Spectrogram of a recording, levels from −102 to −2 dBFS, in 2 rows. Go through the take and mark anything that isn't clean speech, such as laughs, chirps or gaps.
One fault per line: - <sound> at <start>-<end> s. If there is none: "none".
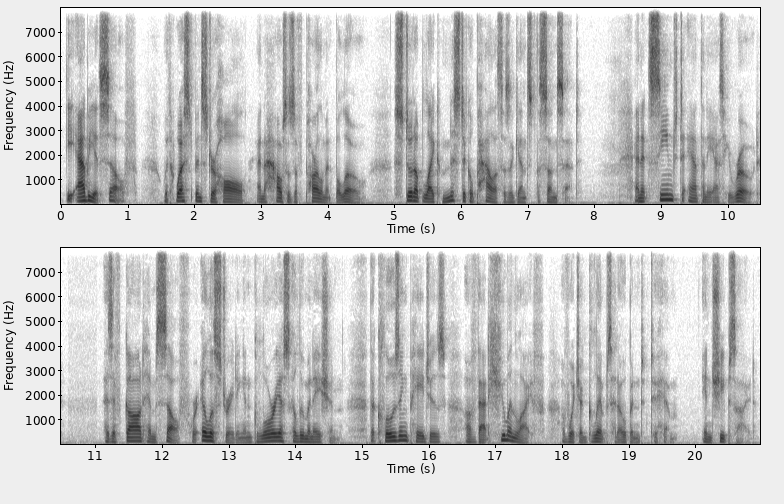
none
